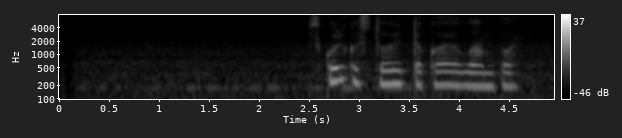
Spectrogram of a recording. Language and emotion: Russian, neutral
